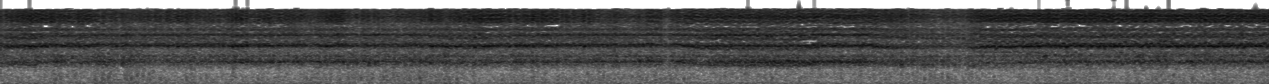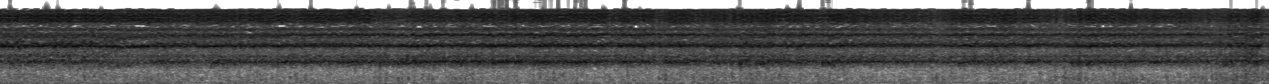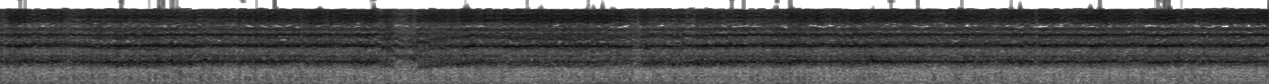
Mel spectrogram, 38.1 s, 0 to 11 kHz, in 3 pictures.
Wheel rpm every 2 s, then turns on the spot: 230, 240, 230, 230, 210, 190, 200, 220, 230, 230, 230, 230, 230, 220, 180, 210, 220, 230, 230.
none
